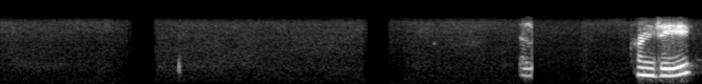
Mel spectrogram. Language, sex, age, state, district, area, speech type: Dogri, female, 30-45, Jammu and Kashmir, Samba, rural, conversation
